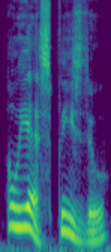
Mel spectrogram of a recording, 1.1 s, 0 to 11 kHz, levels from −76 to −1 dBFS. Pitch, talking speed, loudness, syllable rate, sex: 150 Hz, 215 wpm, -16 LUFS, 5.3 syllables/s, male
